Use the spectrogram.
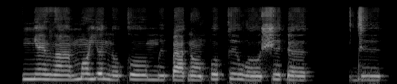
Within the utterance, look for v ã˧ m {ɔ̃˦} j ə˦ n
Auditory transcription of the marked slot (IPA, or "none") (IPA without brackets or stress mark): ɔ̃˦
